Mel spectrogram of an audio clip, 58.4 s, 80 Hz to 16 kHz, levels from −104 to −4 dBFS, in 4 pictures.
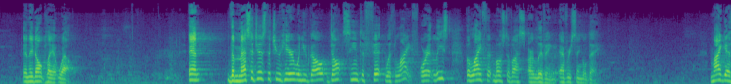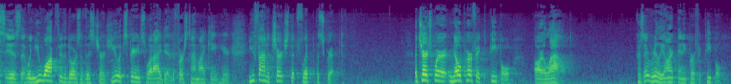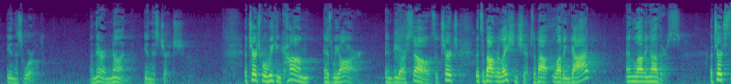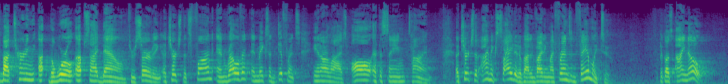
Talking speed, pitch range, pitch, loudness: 165 wpm, 125-195 Hz, 160 Hz, -26 LUFS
